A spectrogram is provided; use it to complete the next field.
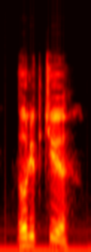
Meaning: voluptuous
- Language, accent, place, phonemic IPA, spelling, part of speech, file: French, France, Lyon, /vɔ.lyp.tɥø/, voluptueux, adjective, LL-Q150 (fra)-voluptueux.wav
